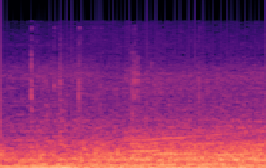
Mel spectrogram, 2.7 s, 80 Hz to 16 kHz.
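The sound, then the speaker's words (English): A car driving on a smooth, well-kept stretch of State Highway 1 near the bottom of New Zealand's South Island, producing a loud, steady low road rumble with no talk. “Driving down State Highway 1, practically at the bottom of the South Island, this is a great road. It's smooth, it's well looked after”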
